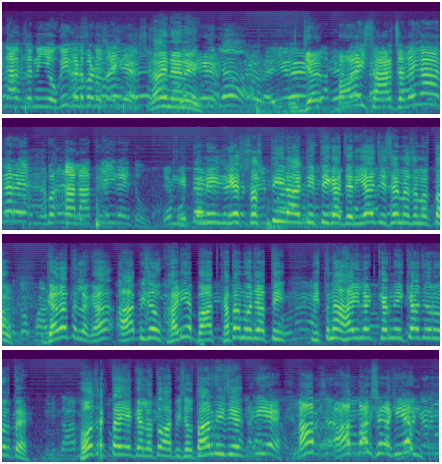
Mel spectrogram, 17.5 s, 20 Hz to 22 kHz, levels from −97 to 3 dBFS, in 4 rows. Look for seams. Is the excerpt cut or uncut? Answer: cut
